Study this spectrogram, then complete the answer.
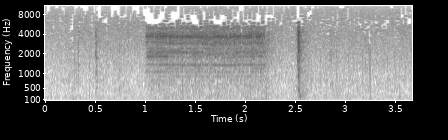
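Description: A flat electric buzz sounds for about a second amid faint background noise, followed by a sharp click and a couple of softer taps.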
